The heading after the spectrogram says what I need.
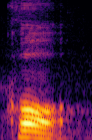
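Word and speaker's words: גוי: 이 고라 불러. 고. 우리 간다는 고 있죠? 똑같은 발음이가 고.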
